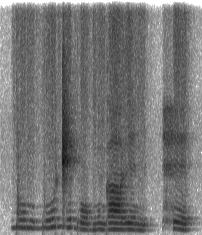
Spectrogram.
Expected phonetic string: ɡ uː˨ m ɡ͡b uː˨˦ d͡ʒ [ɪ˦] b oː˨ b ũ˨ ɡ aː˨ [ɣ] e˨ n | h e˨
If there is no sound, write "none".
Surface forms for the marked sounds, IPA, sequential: ɪ˦, ɣ

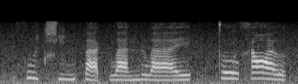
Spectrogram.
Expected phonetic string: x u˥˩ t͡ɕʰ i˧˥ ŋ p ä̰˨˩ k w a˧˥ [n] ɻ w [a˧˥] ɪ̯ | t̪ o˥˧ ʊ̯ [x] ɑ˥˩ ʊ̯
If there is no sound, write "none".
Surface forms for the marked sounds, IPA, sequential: n, a˧˥, x

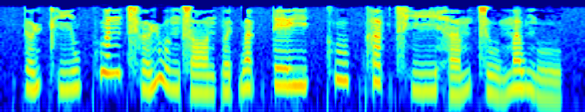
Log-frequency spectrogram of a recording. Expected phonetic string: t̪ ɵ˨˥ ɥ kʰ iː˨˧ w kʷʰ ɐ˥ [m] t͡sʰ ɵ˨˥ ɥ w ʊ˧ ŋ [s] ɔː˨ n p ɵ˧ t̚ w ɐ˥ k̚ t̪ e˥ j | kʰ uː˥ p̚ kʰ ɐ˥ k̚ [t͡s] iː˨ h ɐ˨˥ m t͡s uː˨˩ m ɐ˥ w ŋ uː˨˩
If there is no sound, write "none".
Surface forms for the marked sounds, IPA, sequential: n, s, t͡sʰ

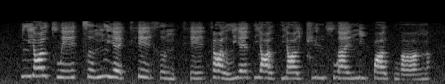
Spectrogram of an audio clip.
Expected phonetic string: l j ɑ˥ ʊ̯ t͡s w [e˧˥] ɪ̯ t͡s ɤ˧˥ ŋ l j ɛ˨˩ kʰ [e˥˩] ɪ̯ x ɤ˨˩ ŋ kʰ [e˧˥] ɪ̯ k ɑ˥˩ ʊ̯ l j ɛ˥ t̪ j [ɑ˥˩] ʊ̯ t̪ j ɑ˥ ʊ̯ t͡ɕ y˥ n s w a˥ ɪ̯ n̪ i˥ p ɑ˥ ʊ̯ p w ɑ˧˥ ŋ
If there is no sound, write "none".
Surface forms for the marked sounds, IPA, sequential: e˧˥, e˥˩, e˧˥, ɑ˥˩

